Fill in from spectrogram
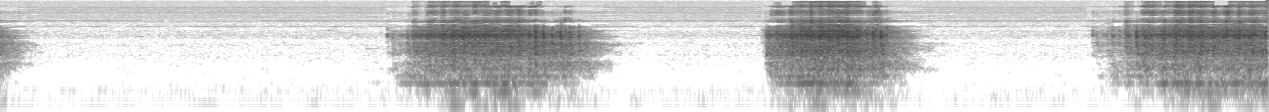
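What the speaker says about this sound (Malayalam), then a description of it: "ഒരു മടക്കിലേക്ക് ഞങ്ങൾ സ്റ്റിച്ച് ചെയ്ത് കൊടുക്കണം." A sewing machine stitches along a single fold of fabric in three loud, steady bursts of about a second each, separated by short quiet pauses.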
